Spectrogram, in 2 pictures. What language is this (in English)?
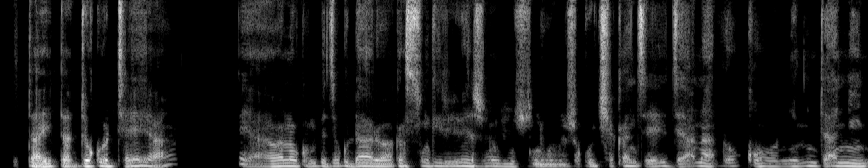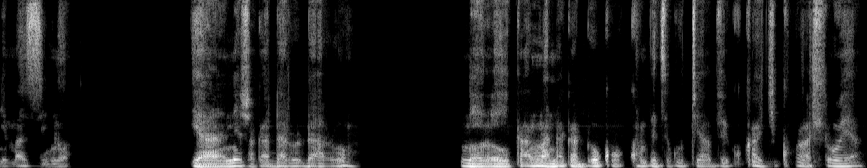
Ndau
